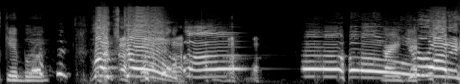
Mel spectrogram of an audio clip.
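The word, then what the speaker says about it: Ghibli: care I don't Careo actually said it right It's gibli let's go get out of here where'd she come from I didn't say he said it wrong I just said jibli I think the boy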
